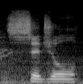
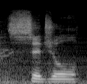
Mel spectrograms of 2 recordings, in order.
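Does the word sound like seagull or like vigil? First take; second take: vigil; vigil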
